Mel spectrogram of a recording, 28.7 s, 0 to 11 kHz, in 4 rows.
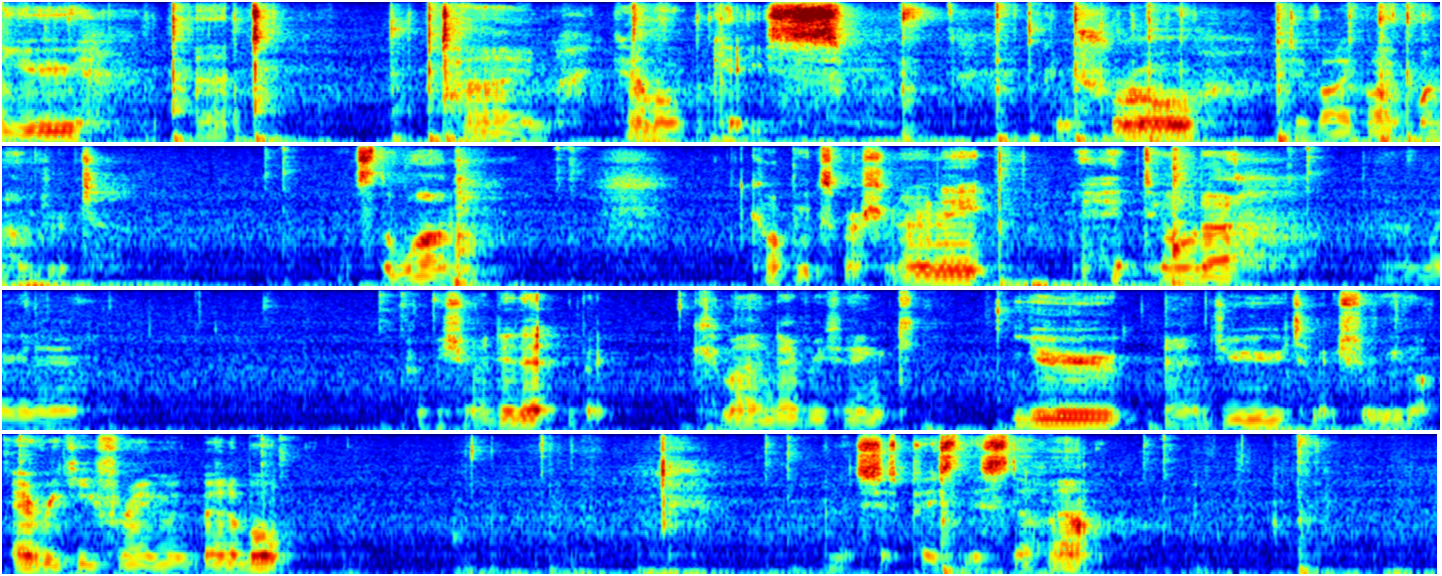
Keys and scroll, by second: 0.0-0.8 typing, 1.8-6.8 typing, 4.4 Left, 16.5 ctrl+a, 17.8 ctrl+a, 19.3 u, 24.2 ctrl+v, 26.2 ctrl+v, 28.0 ctrl+v.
